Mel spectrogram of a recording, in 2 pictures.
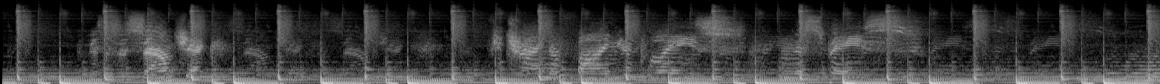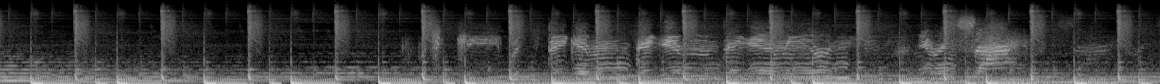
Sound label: Soundcheck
